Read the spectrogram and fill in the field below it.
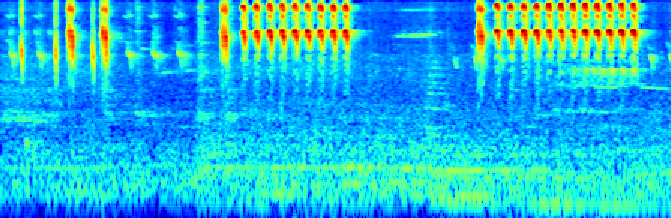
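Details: Two rattling series of thin, high-pitched chips from a Velvet-fronted nuthatch, each about ten notes long, with loose single chips before them and quiet twittering between. Recorded for training captive birds.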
